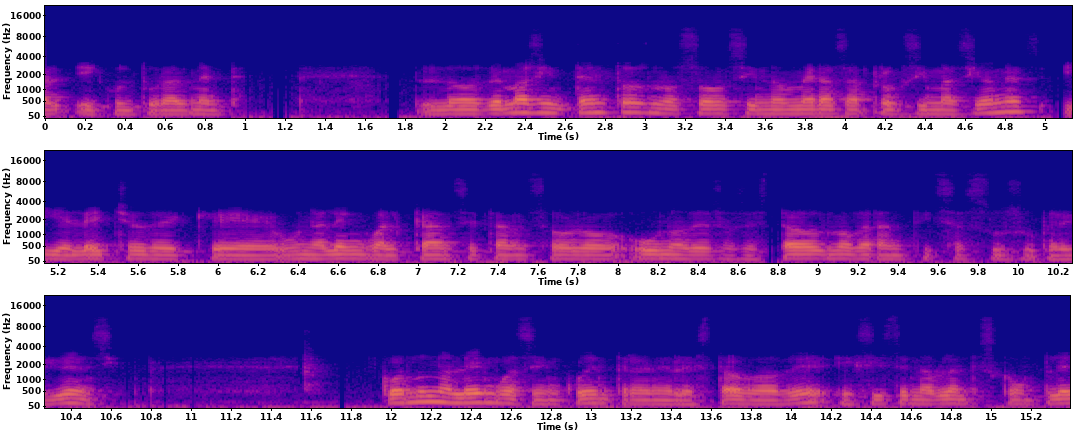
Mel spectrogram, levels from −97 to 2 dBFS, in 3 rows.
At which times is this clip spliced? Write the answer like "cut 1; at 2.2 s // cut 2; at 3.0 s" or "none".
none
